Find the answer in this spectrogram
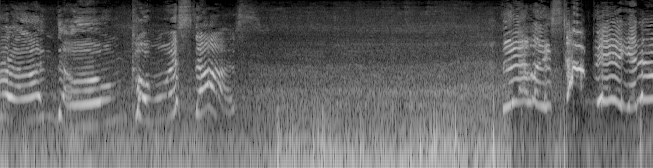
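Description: A girl's high-pitched wordless vocalizing, in short bursts during the first two seconds and again near the end. In the pause between, the steady low hum of the car cabin's road noise.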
